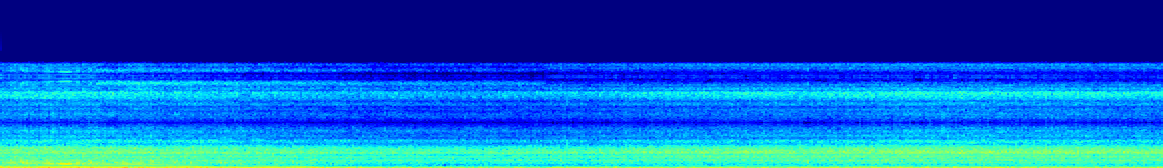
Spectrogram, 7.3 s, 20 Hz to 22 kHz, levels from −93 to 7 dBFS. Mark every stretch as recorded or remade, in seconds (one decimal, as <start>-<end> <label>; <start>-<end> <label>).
0.0-0.6 recorded; 0.6-3.4 remade; 3.4-7.3 recorded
